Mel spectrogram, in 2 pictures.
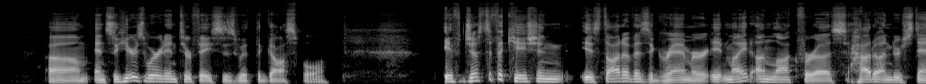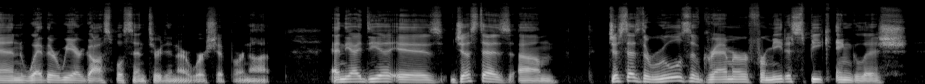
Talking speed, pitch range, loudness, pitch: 175 wpm, 100-130 Hz, -20 LUFS, 115 Hz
